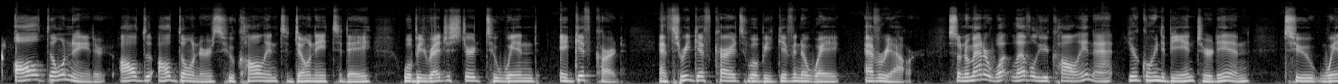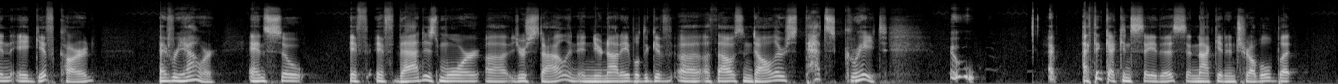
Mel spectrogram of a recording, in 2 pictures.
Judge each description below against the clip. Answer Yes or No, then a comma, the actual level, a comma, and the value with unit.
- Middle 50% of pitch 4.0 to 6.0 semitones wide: No, average, 3.0 semitones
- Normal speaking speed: Yes, average, 195 wpm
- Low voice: No, medium, 150 Hz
